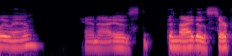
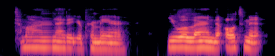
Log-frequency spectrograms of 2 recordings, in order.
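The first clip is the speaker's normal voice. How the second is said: put-on whispered voice. Retelling what a man whispered in the speaker's ear; retelling a whisper. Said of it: "He like whispers in my ear".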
